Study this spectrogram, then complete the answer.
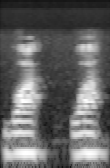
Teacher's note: ठीक है, बाइलेबियल का मतलब क्या है, बाइलेबियल का मतलब है बाय mean टू and लेबिया mean lips, यानी वो साउंड जो हमारे जो यहाँ पर टू लिप्स हैं ये इन्वॉल्व हो साउंड प्रोडक्शन में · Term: बाइलेबियल साउंड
